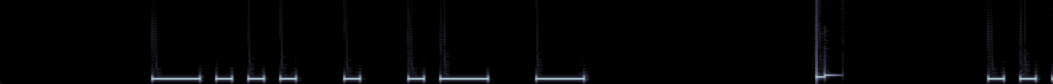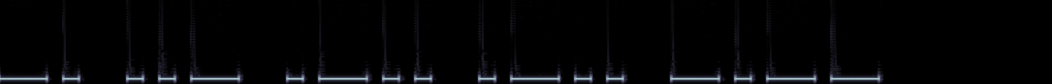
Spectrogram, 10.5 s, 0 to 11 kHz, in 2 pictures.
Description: Morse code, heard as a keyed tone, about 15 wpm, 700 Hz. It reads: BEAT FULLY
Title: Sentences from Top 1300 Words - New Word Drill Alt - 15wpm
